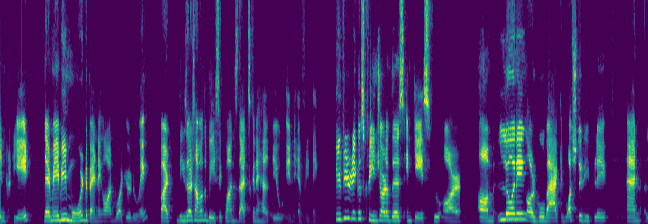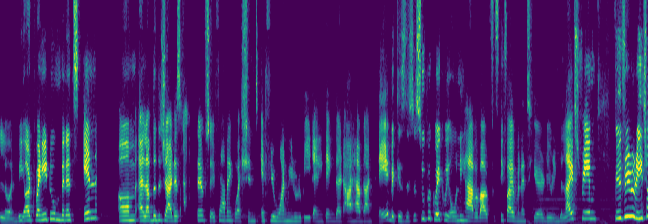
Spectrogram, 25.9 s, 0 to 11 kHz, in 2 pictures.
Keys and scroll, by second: 4.3 BackSpace, 6.9 BackSpace.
